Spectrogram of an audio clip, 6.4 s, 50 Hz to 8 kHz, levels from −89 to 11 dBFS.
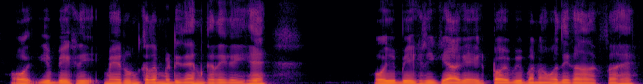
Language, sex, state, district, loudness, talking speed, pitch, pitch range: Hindi, male, Uttarakhand, Uttarkashi, -25 LUFS, 225 wpm, 125 Hz, 120-130 Hz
